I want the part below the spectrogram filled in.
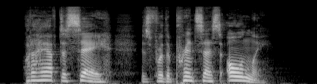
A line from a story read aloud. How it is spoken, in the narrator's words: Sungazer said vehemently, between pants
